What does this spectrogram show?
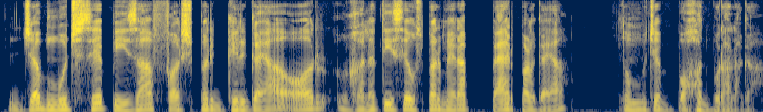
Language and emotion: Urdu, sad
